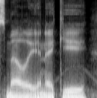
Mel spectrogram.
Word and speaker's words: Smelly X Icky: So, and on that note, I will do a small plug on Smelly X Icky, pronounced Smelly and Icky.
